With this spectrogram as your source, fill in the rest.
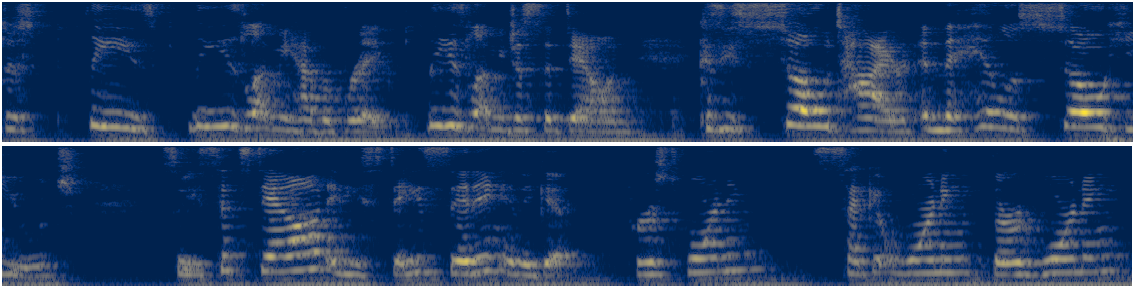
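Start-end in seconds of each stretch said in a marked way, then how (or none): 0.0-3.2 pleading voice, quieter. Retelling how a tired walker begs the soldiers for a break: imitating someone begging. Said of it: "he starts begging with the soldiers".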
